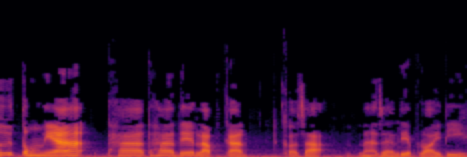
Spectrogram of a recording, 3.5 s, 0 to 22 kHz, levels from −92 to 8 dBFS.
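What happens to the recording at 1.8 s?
A short squawk cuts through the speech from 1.82 to 1.85 s: damaged data in the compressed stream, so the decoder misreads the frames there and loses sync.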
